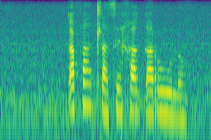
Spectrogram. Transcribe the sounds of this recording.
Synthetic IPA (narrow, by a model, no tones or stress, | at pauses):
kʼafat͡ɬʼasɪχakʼarʊːlɔ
